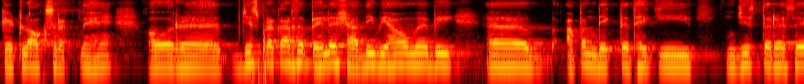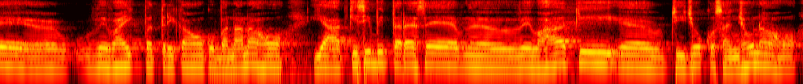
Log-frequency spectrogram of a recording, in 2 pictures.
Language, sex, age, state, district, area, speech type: Hindi, male, 30-45, Madhya Pradesh, Ujjain, urban, spontaneous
